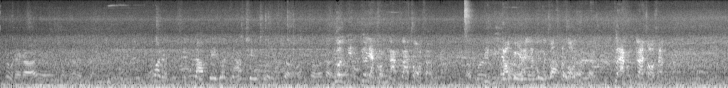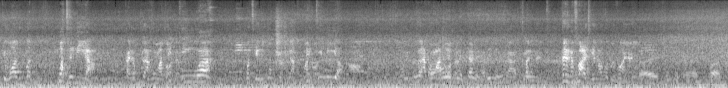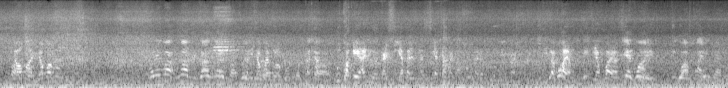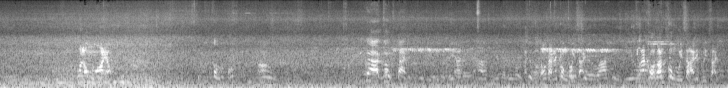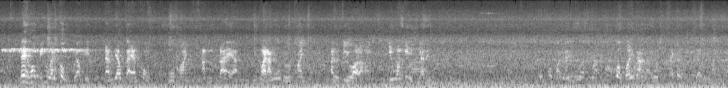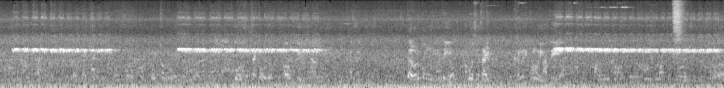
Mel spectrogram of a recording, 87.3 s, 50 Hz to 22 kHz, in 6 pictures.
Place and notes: Wenhua Park, Beitou, Taipei City - Drunkard
A group of alcoholics is a dispute quarrel, Traffic Noise, Zoom H4n+ Soundman OKM II
Beitou District, Taipei City, Taiwan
